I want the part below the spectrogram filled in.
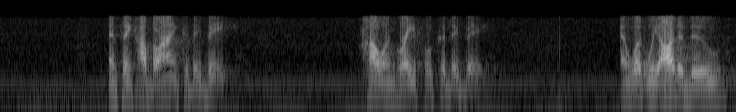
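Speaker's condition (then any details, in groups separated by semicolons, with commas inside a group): No condition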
